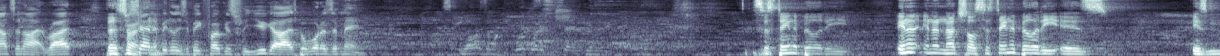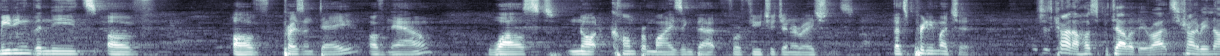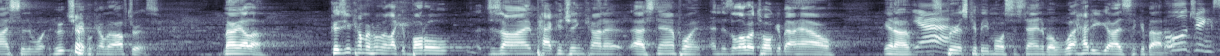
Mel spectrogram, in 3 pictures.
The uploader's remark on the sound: This is a recording of a panel chat that I hosted the other week in Sydney at Paramount Liquor’s Future Proof Forum. It was a great night, a number of different distilleries and brands were on hand offering samples, and we had a great audience to listen to three of the talks on the night.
